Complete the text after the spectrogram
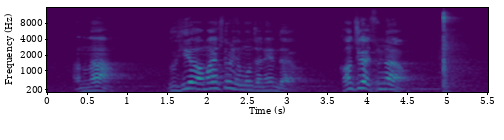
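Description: A young man speaks firmly in an echoing hall.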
